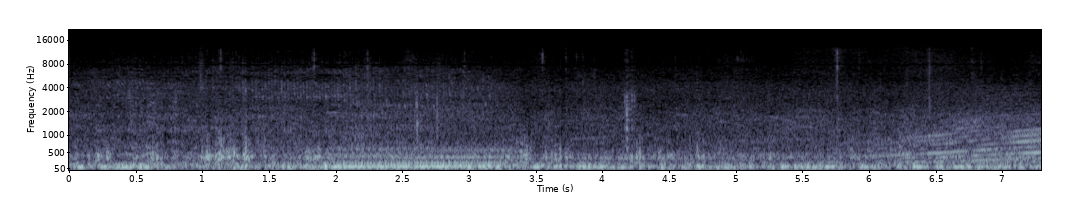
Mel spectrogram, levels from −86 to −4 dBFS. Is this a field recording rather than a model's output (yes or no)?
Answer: yes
